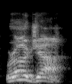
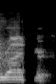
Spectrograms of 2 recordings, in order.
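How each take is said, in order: First: The name ends in an open 'ah' sound. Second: The name ends in a plain 'er' sound. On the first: This is how a friend used to say the name. "Bob called me Roja" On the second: This is the usual form of the name. "He wouldn't say Roger"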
